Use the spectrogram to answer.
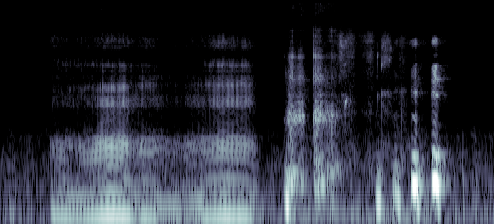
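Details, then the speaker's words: Sleeping dog, worn out after a busy day: two long, rough, rumbling breaths, then short snorts and smacking as if eating in a dream; loud snoring. "He's back to being quiet. He's back to quietly snoring."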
